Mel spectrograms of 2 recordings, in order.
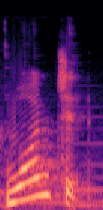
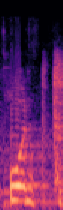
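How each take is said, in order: First: The ending is said as an extra syllable. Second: The ending is said without an extra syllable. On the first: The speaker calls it right. "Akhiran ed dibaca dengan it kalau dia berakhiran teh dan deh" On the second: The speaker calls it wrong. "mungkin kita baca want, want, no"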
